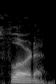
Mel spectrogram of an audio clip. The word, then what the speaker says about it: Florida: about Florida is that that eye in the middle totally drops out to just be a fla now again it's not incorrect to say Florida Florida it's just not the way people commonly say it these days it's not wrong at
